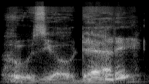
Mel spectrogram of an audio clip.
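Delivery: very low, slow daddy voice; mock-seductive deep voice. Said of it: "Do you want me to do it again?".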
